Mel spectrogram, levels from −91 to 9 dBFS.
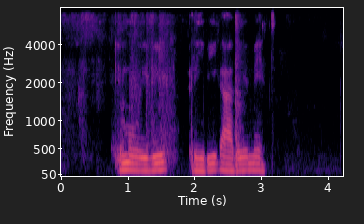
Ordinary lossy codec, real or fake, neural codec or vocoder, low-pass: Opus, 16 kbps; real; none; 7.2 kHz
